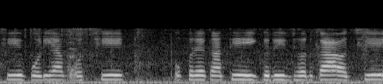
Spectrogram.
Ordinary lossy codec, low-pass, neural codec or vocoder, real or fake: none; 5.4 kHz; vocoder, 44.1 kHz, 80 mel bands, Vocos; fake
